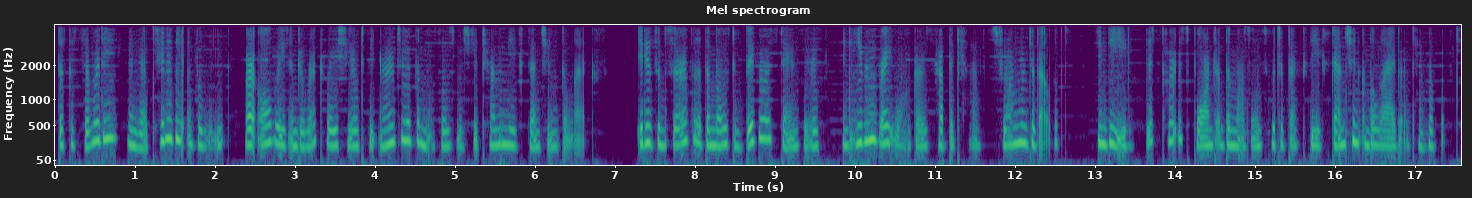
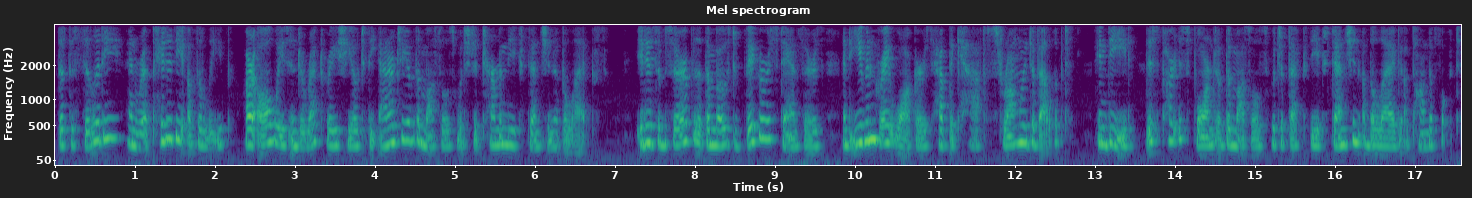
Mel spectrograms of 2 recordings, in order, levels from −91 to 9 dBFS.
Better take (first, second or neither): second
